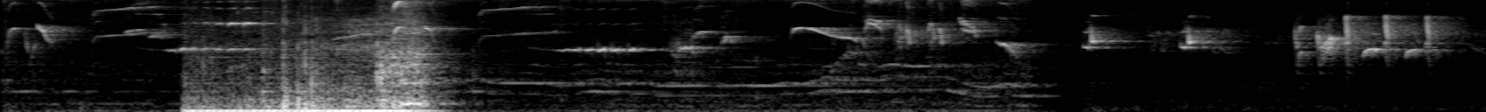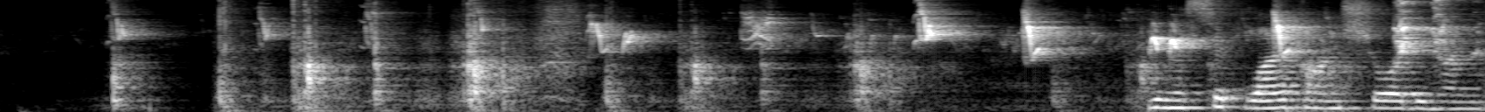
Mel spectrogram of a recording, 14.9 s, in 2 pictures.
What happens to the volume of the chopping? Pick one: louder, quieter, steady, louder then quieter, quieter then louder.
quieter.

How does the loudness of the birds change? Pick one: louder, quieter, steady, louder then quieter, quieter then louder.
louder.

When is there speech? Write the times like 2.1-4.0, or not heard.
13.2-14.8.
